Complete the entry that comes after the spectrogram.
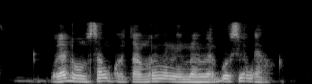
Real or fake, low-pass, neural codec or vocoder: fake; 7.2 kHz; codec, 24 kHz, 1 kbps, SNAC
